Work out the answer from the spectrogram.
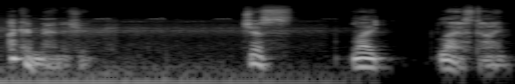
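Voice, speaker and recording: Weary, muttering ranger, animated pitch. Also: male voice, takes it slowly, very noisy. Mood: weary, soothing. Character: weary, grumbling male ranger, an ordinary family man. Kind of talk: naturalistic video game cutscene acting.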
